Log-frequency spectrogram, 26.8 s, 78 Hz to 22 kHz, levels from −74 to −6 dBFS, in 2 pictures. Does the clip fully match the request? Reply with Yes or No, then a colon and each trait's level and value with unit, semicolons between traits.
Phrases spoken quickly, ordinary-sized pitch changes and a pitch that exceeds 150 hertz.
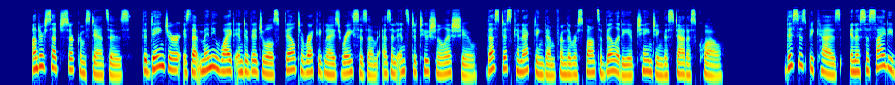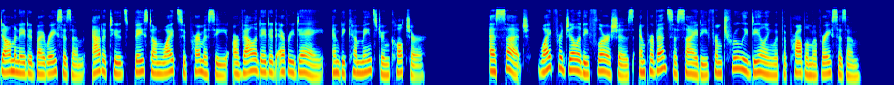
No: average, 150 wpm; average, 3.8 semitones; medium, 185 Hz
